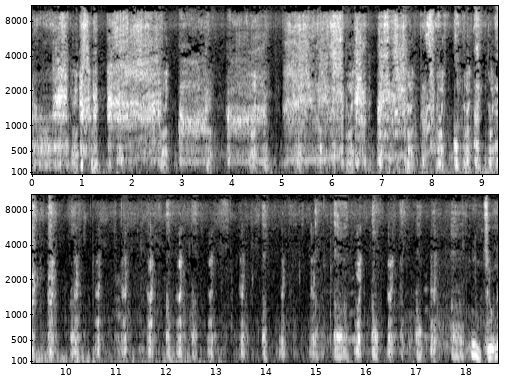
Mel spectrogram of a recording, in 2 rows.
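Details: 22-day-old Yorkshire piglets start with dense squealing, then settle into rapid rhythmic grunting about twice a second, with scuffling between the calls.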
